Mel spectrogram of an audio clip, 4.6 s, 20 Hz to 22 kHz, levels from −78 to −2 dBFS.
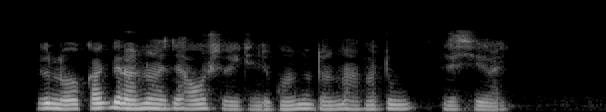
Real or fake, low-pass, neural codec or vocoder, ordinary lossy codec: fake; 7.2 kHz; autoencoder, 22.05 kHz, a latent of 192 numbers a frame, VITS, trained on one speaker; AAC, 32 kbps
